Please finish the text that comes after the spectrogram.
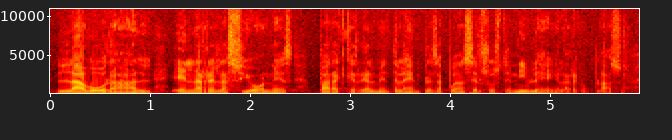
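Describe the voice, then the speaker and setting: A man's voice: sits low, a little mellow. A man speaking as a business panelist, explaining his points to a forum. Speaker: panelist, company representative. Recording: long reverberant hall sound.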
